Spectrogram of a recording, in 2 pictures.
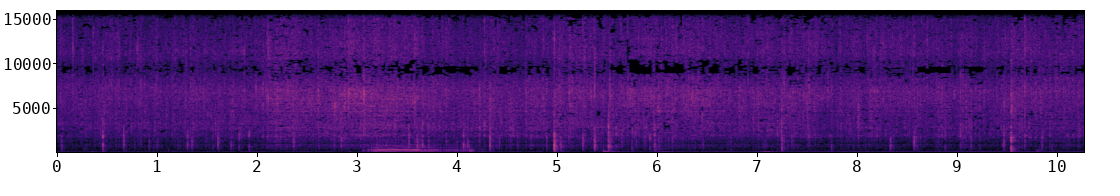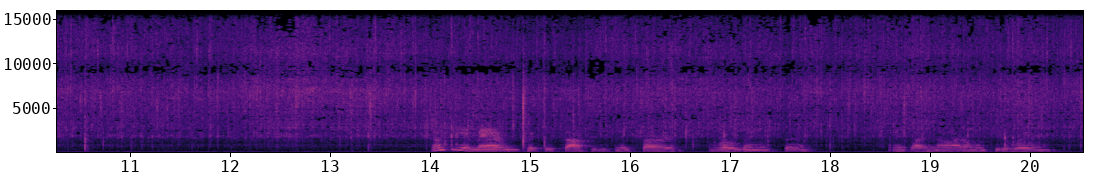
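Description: Chopsticks tap and scrape against a pan.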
